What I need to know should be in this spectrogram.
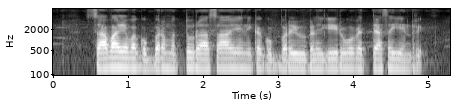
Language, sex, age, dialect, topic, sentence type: Kannada, male, 25-30, Central, agriculture, question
